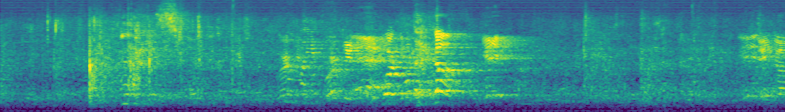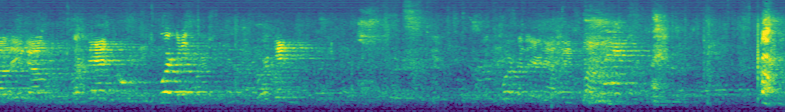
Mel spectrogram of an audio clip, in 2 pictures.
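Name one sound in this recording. A crowd of people shout and cheer in a large echoing hall.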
